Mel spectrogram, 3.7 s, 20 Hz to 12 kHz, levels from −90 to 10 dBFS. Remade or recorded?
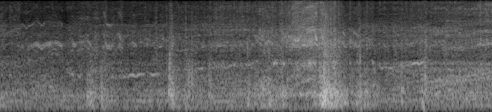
recorded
